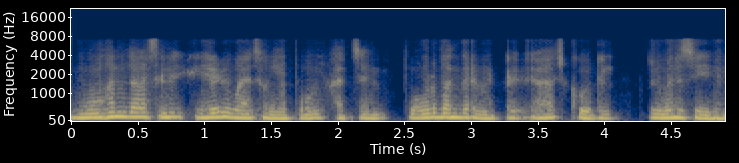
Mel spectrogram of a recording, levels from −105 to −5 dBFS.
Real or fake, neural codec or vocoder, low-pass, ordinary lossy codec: fake; codec, 16 kHz, 1 kbps, FreqCodec, smaller model; 7.2 kHz; none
